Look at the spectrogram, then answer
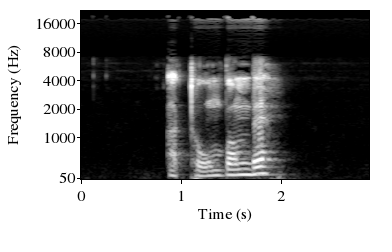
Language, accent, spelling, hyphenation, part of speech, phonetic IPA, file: German, Austria, Atombombe, Atom‧bom‧be, noun, [aˈtoːmˌbɔmbə], De-at-Atombombe.ogg
- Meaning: atomic bomb, nuclear bomb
